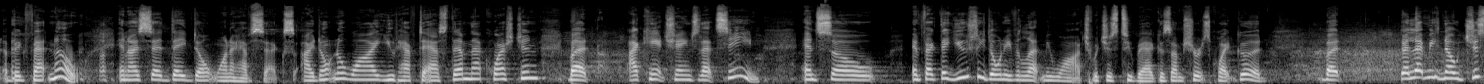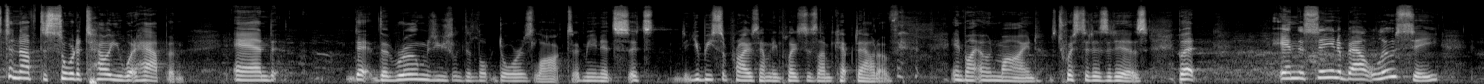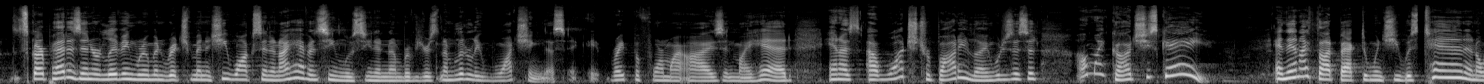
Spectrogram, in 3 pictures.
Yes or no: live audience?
yes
